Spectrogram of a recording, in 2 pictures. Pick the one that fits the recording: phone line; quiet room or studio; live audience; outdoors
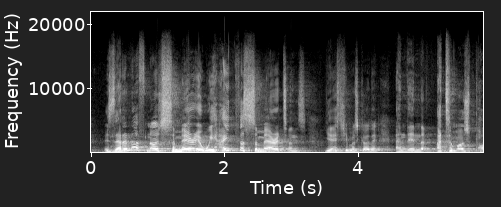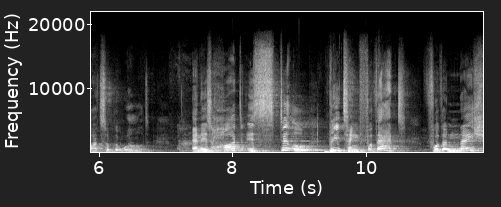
live audience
